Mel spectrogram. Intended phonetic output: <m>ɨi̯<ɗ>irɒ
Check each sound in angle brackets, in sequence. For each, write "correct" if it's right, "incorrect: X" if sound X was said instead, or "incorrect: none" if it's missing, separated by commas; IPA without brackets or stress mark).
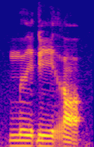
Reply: correct, correct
